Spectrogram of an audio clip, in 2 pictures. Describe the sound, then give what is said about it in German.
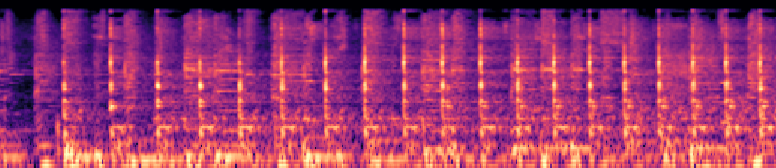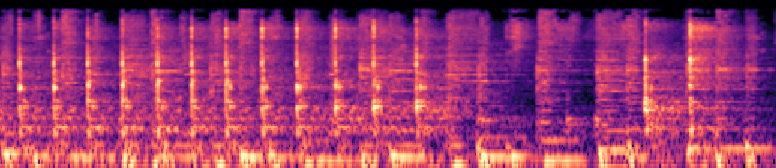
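Rapid, steady hammer blows drive nails into a wall, a second nail two centimetres from the first, to hang something up; dozens of sharp, loud knocks in a continuous even rhythm throughout, with no one speaking. “Ich habe jetzt einfach da einen Nagel in die Wand, zwei Zentimeter einen anderen Nagel und dann hänge ich das da auf.”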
